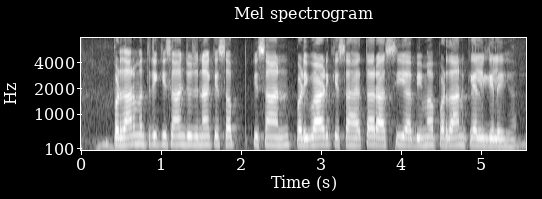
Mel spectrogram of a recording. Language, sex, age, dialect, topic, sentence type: Magahi, male, 31-35, Western, agriculture, statement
